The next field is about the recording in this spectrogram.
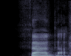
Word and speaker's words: Zara: Zara, und ich bleib dabei, wird tatsächlich Zada ausgesprochen.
